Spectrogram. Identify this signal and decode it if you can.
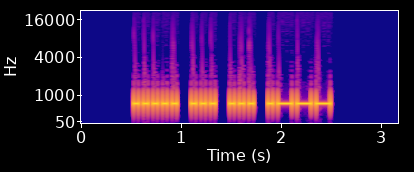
Morse code, heard as a keyed tone, about 25 wpm, 700 Hz. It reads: 5SSJ
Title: Four Challenging Letter-Number Combinations 25wpm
